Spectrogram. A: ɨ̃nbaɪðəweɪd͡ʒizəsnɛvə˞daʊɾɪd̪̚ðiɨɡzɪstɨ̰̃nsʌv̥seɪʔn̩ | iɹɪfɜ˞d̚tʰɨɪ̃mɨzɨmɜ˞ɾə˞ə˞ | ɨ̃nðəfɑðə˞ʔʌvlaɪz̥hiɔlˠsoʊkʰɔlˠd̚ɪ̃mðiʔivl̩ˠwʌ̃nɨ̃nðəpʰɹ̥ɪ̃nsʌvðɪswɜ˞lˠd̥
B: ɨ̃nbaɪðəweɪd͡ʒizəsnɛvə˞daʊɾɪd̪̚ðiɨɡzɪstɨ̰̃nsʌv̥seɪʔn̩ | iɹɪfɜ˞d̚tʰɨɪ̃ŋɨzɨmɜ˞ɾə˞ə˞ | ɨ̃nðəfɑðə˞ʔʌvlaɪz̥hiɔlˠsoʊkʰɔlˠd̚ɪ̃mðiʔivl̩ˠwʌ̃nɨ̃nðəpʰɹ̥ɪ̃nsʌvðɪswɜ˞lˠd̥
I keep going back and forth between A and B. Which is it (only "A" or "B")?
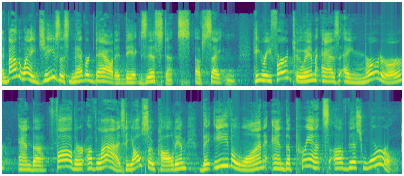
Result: A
